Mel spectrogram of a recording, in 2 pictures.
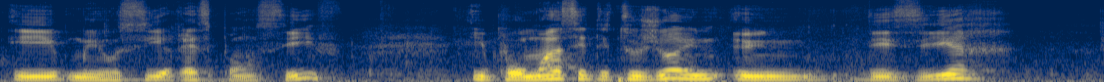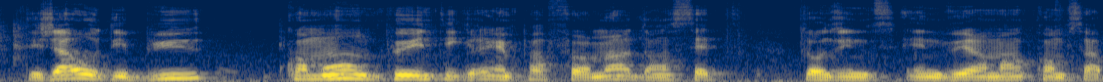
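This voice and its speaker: A middle-aged man giving an artist's talk in a language that is not his first, halting and searching for words with many fillers. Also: medium pitch, darkish tone. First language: not French. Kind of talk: lecture talk.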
